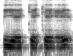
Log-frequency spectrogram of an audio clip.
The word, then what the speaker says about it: Pakka: So we chose the name Pakka actually. It's spelled P-A-K-K-A, but it is pronounced Pakka, but basically means packaging with a soul.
